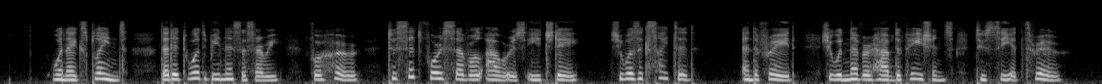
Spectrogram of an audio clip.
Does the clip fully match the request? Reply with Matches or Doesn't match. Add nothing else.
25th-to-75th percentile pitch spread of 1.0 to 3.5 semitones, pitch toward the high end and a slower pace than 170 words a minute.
Doesn't match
